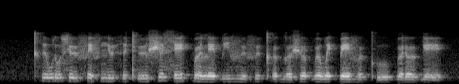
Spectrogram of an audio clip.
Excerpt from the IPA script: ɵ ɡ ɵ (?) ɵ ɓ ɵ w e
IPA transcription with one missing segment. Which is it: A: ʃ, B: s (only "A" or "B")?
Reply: A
